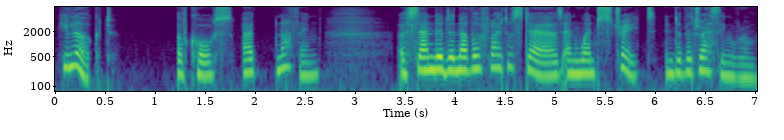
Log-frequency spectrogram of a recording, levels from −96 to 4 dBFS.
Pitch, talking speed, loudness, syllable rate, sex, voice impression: 220 Hz, 155 wpm, -20 LUFS, 5.1 syllables/s, female, feminine, adult-like, relaxed, powerful, clear, fluent, intellectual, calm, elegant, lively, sharp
